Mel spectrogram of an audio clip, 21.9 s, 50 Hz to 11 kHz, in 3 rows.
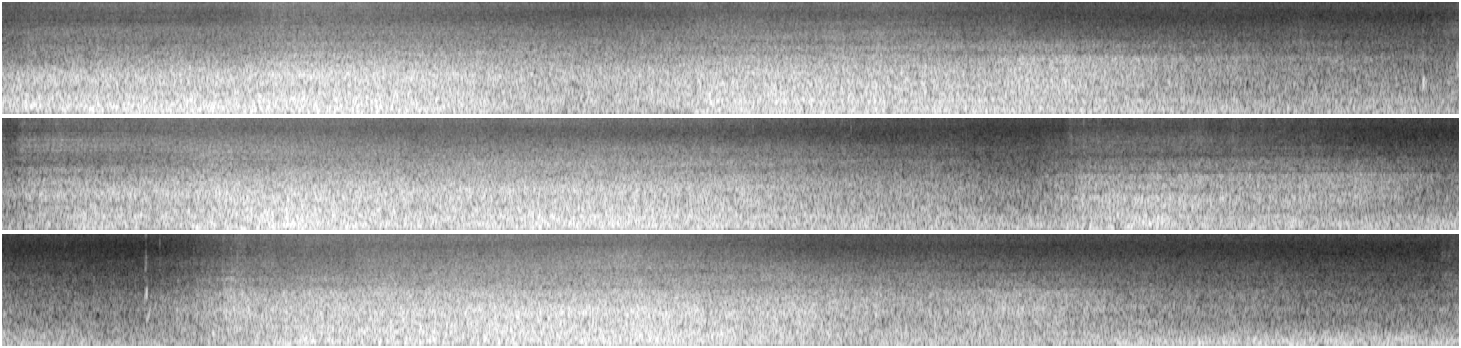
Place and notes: Koto island, Taiwan - In the beach
In the beach, Sound of the waves
Zoom H2n MS +XY
Taitung County, Taiwan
